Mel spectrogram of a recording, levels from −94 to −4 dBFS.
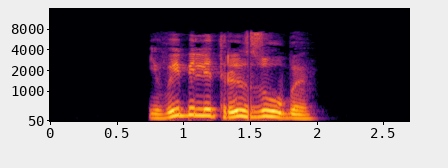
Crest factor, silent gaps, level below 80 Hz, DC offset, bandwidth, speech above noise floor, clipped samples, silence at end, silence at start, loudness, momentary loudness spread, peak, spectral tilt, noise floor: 16 dB; none; -56 dBFS; under 0.1%; 7.6 kHz; over 74 dB; under 0.1%; 0.7 s; 0.75 s; -18 LUFS; 14 LU; -2 dBFS; -7 dB/octave; under -90 dBFS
